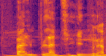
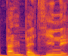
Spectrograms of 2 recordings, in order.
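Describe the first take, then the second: First: The name is said with an extra L sound. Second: The name is said without an extra L sound. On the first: The speaker calls it wrong. "je dis Palplatine" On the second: The speaker calls it right. "Il s'appelle Palpatine"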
